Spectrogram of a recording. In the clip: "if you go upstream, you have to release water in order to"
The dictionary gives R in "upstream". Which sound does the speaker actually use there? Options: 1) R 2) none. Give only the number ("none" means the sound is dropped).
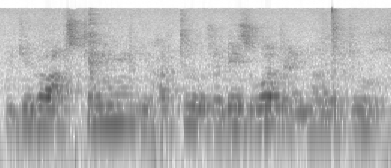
2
